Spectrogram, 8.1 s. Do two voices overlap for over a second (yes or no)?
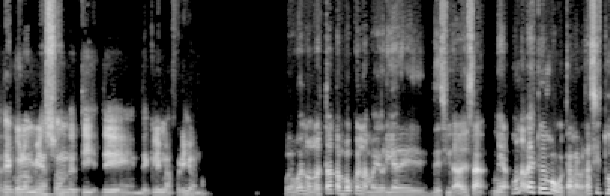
no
